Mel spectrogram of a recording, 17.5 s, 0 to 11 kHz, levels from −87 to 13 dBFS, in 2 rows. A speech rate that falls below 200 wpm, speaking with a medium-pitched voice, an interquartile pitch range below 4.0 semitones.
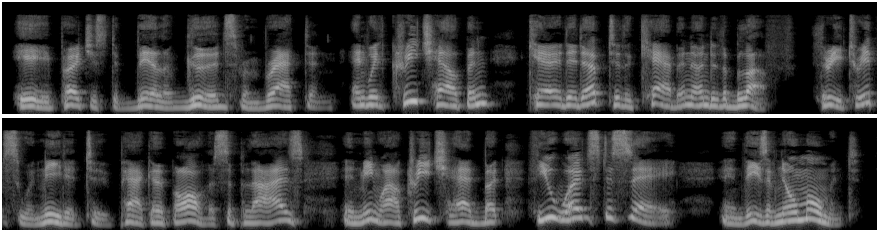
No: average, 155 wpm; medium, 165 Hz; average, 5.0 semitones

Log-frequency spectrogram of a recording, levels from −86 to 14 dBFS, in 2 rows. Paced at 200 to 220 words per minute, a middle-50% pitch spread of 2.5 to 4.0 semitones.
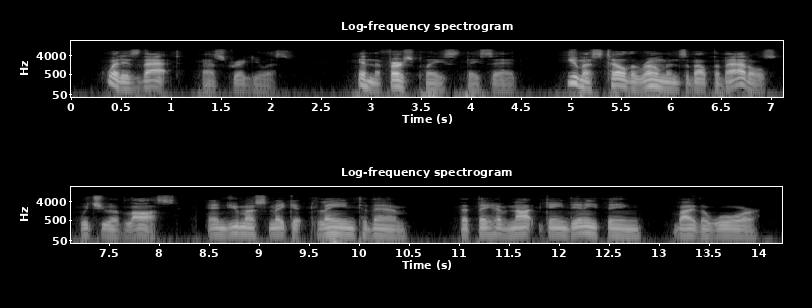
No: average, 175 wpm; average, 3.1 semitones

